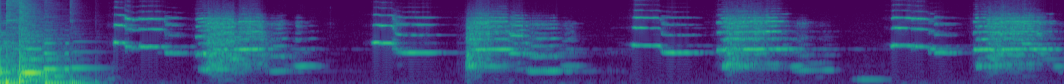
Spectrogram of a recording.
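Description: Playground swing squeaking as it moves back and forth: a high squeak that steps down in pitch alternates with a rougher squeak, one pair about every two and a half seconds, four times. Background music fades out in the first second.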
